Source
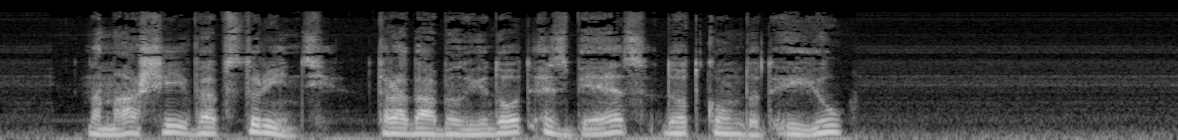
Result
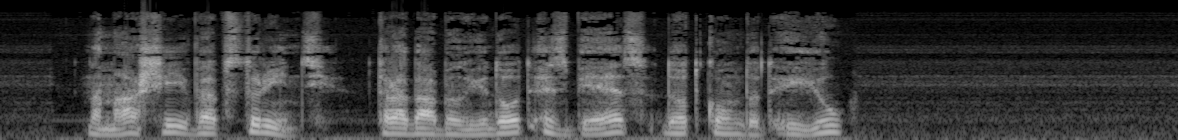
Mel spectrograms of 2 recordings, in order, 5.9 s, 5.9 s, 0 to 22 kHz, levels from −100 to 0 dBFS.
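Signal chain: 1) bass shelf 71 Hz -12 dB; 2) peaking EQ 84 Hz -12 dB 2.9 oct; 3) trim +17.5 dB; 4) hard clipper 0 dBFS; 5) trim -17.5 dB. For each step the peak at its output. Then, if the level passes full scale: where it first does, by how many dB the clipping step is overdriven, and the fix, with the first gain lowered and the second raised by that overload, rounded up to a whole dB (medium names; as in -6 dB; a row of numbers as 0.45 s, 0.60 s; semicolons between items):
-12.5 dBFS, -12.5 dBFS, +5.0 dBFS, 0.0 dBFS, -17.5 dBFS; step 3, 5.0 dB; step 3 +12.5 dB, step 5 -12.5 dB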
